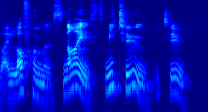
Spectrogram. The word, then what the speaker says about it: hummus: People are always writing it, spelling it differently, but the pronunciation in England is hummus.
